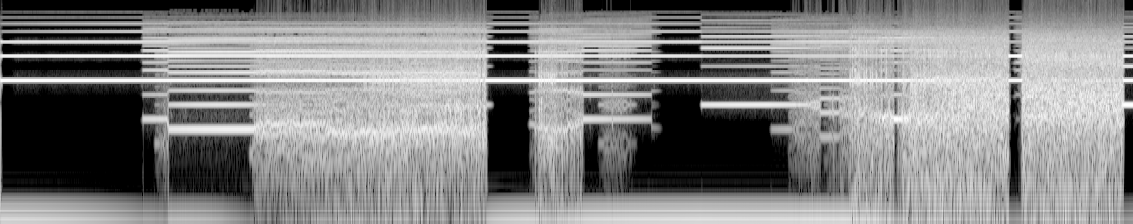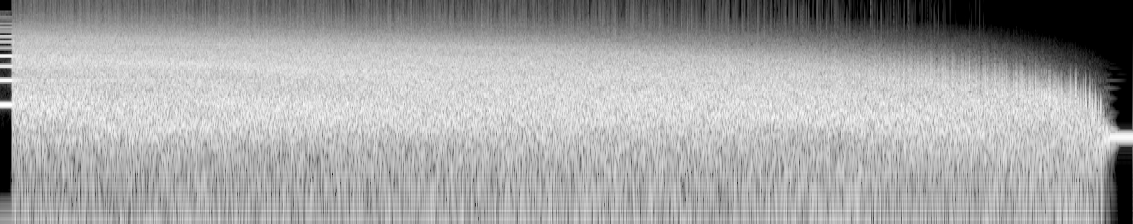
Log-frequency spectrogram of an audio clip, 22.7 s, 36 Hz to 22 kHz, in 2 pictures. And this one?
mixture of chaos parts and A and harmonics of A resonance, becoming more muffled.
made from 2 sine oscillator frequency modulating each other and some variable controls.
programmed in ChucK programming language.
